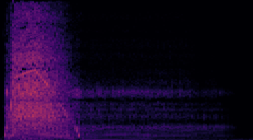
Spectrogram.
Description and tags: recorded from a Dyson vacuum cleaner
